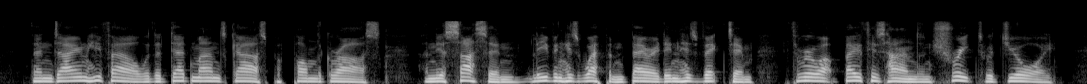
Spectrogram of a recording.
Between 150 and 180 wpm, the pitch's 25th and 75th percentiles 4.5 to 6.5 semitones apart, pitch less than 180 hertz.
No: average, 170 wpm; average, 3.6 semitones; medium, 140 Hz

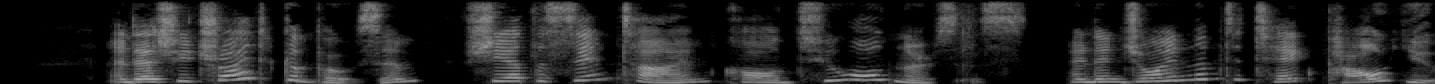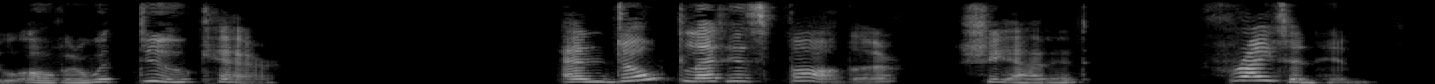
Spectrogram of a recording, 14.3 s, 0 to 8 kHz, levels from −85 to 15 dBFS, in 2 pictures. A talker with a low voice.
No: very high, 270 Hz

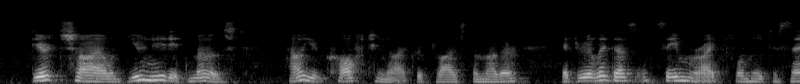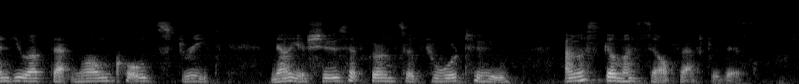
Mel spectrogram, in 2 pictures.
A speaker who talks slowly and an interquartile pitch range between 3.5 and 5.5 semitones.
No: average, 160 wpm; average, 4.1 semitones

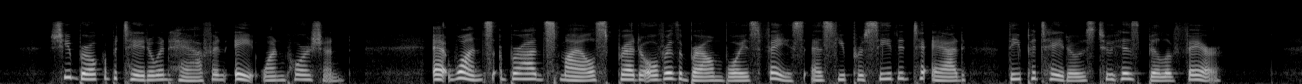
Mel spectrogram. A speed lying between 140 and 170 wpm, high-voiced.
Yes: average, 150 wpm; high, 215 Hz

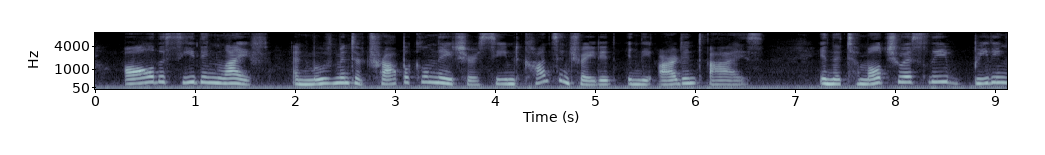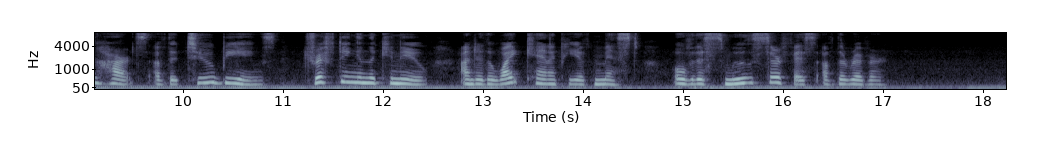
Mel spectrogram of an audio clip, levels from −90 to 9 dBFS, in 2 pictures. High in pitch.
Yes: high, 200 Hz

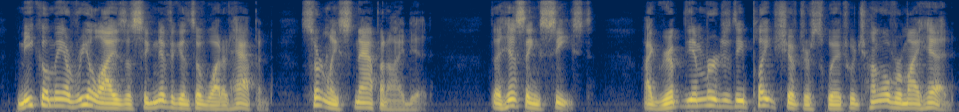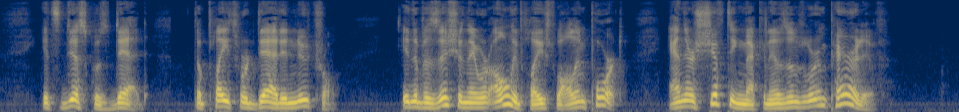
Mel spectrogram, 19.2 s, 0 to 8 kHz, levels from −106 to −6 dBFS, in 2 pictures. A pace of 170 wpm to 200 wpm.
Yes: average, 175 wpm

